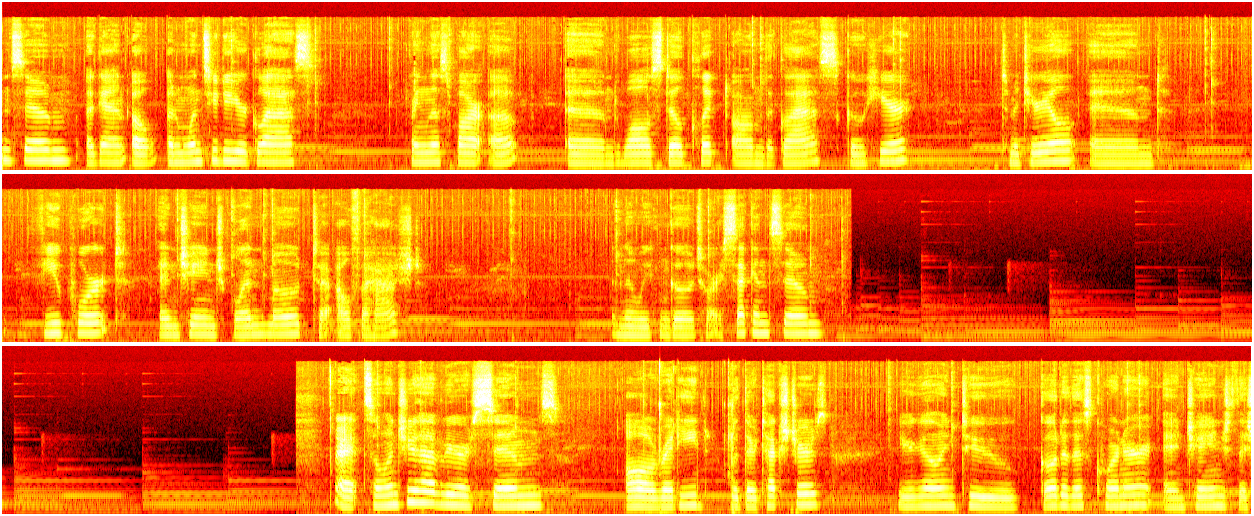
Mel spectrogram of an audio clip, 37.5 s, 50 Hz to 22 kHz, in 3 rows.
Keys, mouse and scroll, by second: 6.1 scroll down 1, 7.4 click, 10.2 scroll down 1, 12.0 click, 12.3-14.2 scroll down 1, 14.2-18.6 drag, 20.5 middle click, 21.0 click, 21.4 middle click, 21.5 shift+a, 21.7 click, 22.2 middle click, 22.3 click, 22.4 shift+a, 22.6-24.2 drag, 24.7 middle click, 24.8 click, 24.9 scroll down 1, 24.9 middle click, 25.1 click, 25.8 shift+a, 26.0 click, 26.8 shift+a, 27.0 click, 27.4 scroll down 1, 27.6 scroll up 1, 27.6 click, 30.7 scroll up 1, 31.6 shift+middle click, 33.8-37.4 drag.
